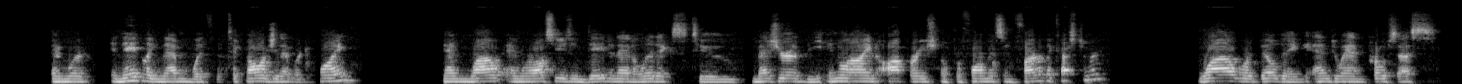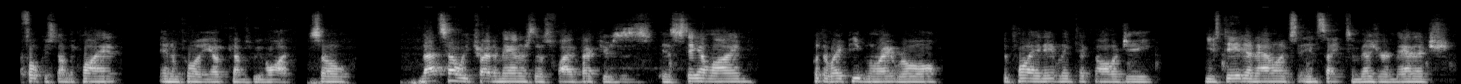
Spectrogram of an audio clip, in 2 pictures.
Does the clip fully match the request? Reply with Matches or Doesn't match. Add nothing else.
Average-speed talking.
Matches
